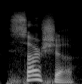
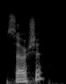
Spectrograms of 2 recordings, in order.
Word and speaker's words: Ciarcia: Fruit vendor is played by John Chacha Sarsha, I think is how you say his last name. C-I-A-R-C-I-A? Sarsha? – Sure.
